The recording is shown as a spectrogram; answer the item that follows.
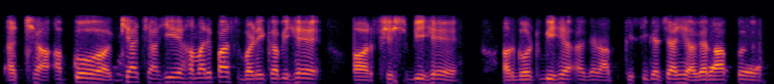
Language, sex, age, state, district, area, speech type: Urdu, male, 18-30, Uttar Pradesh, Saharanpur, urban, conversation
